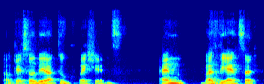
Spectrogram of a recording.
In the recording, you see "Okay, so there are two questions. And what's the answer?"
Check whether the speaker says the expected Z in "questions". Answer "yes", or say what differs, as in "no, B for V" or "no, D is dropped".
no, S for Z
